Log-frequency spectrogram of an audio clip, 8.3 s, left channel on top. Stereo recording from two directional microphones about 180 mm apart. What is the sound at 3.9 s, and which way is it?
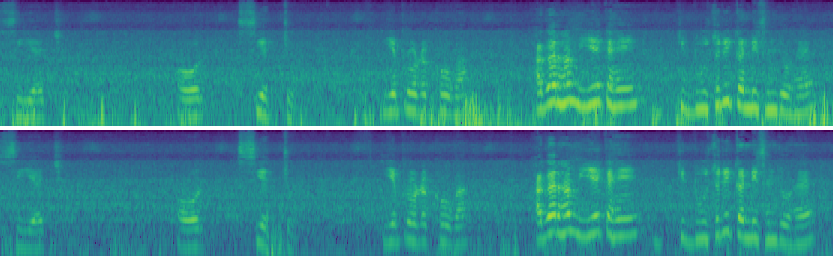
Speech, 15° right (ahead or behind).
